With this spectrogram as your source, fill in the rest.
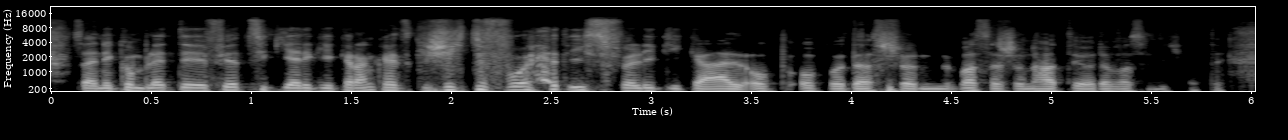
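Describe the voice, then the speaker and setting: A man races along at a very fast pace with hardly any pauses, fairly even intonation and big swings in loudness, in a dry, close sound with no echo. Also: medium pitch for a man. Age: 40s. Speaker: nursing research lead at a university hospital. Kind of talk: casual expert discussion.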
